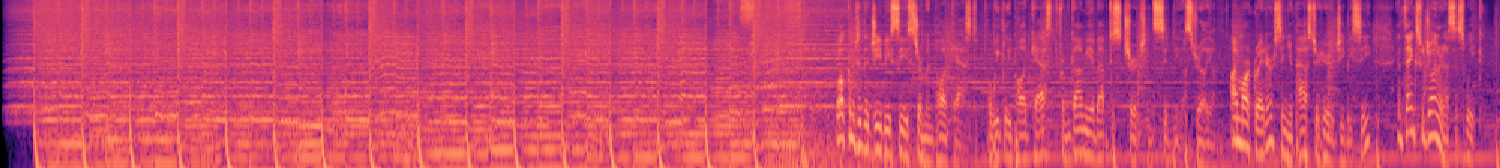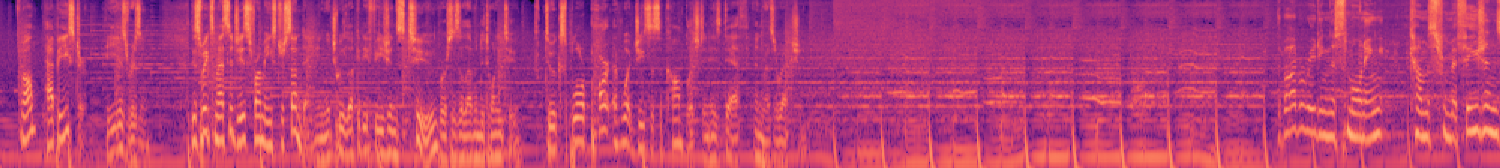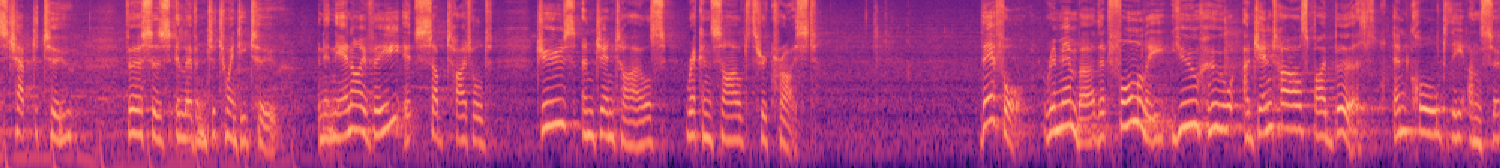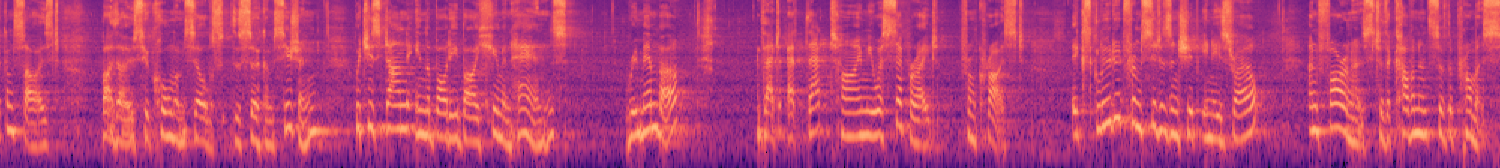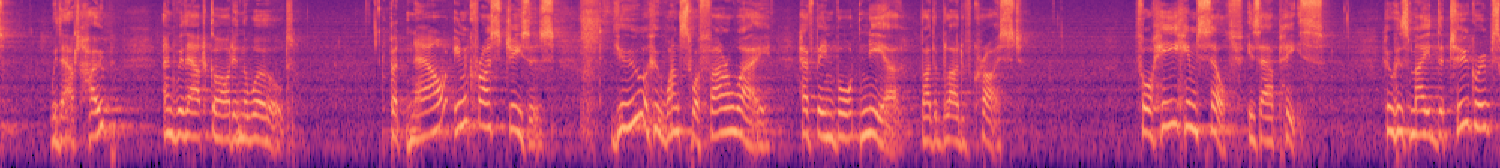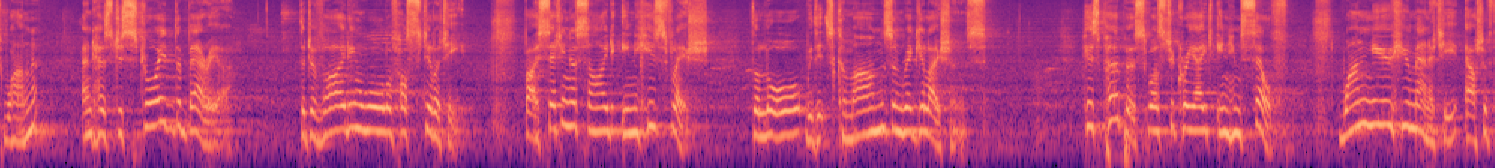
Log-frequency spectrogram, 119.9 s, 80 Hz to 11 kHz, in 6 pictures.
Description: GBC | Sermons | Gymea Baptist Church
This week's message is from Easter Sunday in which we look at Ephesians 2:11-22 to explore part of what Jesus accomplished in his death and resurrection.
